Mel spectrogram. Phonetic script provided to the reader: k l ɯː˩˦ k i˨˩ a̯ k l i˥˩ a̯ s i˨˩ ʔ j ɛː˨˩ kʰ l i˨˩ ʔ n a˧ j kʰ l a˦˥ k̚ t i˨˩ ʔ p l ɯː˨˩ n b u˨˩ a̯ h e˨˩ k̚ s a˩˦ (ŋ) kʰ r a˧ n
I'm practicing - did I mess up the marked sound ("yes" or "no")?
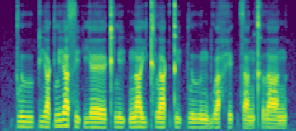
yes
